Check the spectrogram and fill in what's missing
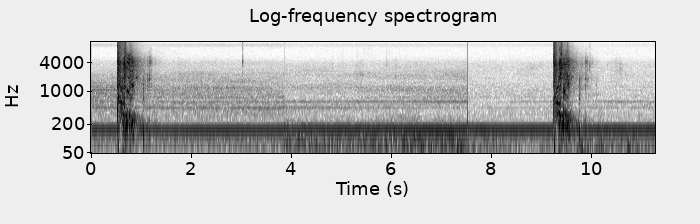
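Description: Two loud, sharp shotgun blasts about nine seconds apart fire heavy bismuth 3-inch 6-shot shells through a Rob Roberts Raptor choke, each with a quick echoing decay over a steady low mechanical hum.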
